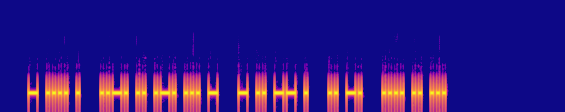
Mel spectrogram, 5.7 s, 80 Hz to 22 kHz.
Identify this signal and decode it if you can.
Morse code, heard as a keyed tone, about 40 wpm, 700 Hz. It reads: THE FIRST TIME IN HIS
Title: Sets of 5 Words Encore2 40wpm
